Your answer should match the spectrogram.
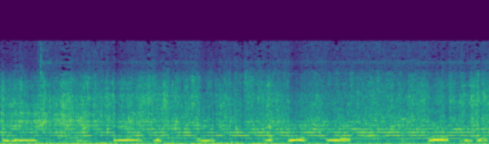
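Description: Freight train of covered hopper cars rolling past at slow speed: a steady low rumble from the wheels, with several steady high tones above it and short chirping sounds coming and going throughout.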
